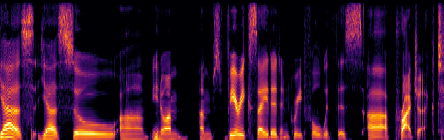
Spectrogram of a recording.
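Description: A woman with a very deep, low pitch and a Spanish accent speaks at a very slow pace with hardly any pauses and big swings in loudness, in a very clean recording with a silent background and a dry, close sound with no echo. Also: ordinary pitch variation. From Mexico. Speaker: author. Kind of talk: casual interview chat.

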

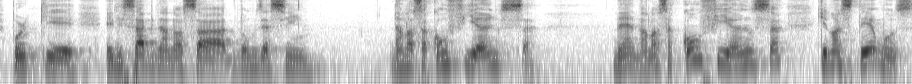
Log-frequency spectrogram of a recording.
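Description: This man speaks at a fairly high pitch with ordinary pitch variation. His pace is very slow, broken by long, frequent pauses. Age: 70s. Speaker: spiritist speaker. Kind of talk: casual chat.

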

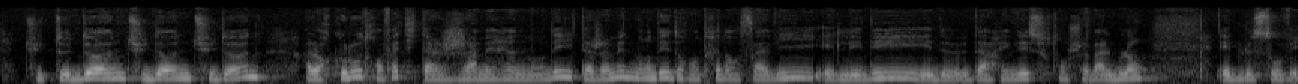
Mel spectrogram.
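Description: A woman speaks in a dark, mellow tone at a moderate pace with ordinary pitch variation. The recording is very clean, with a silent background. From France. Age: 30s. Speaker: couples coach. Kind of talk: solo podcast monologue. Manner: halting, many fillers.

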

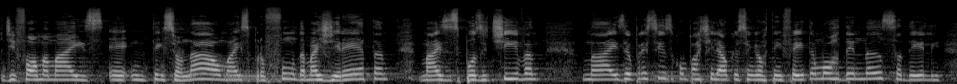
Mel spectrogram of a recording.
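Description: With monotone, flat intonation, a woman speaks at a moderate pace in a fairly high pitch. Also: very even loudness. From Brazil, Salvador, Bahia. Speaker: guest preacher. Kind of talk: sermon with personal testimony. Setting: church with congregation.

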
